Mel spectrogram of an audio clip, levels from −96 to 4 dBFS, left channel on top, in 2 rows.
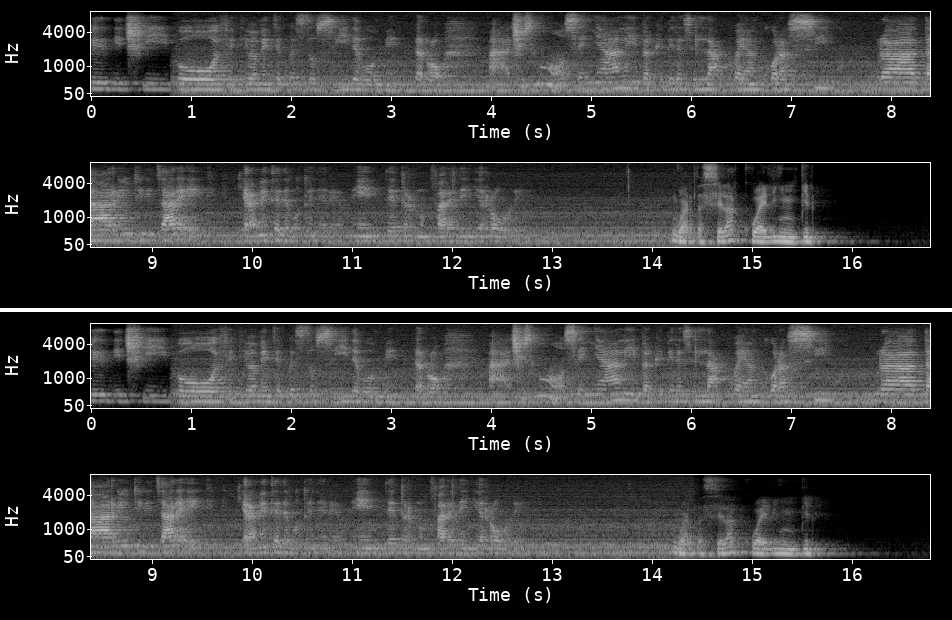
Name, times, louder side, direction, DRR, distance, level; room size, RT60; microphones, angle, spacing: voice 1, 0.0-9.5 9.8-12.8, equal, 35° right, 1.7 m, -33 dB
sound 1, 0.8-14.4, right 1 dB, 80° right, 4.2 m, -43 dB
voice 2, 14.2-15.6, left 4 dB, 85° left, 0.5 m, -31 dB
16.5 x 6.8 x 3.0 m
head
